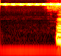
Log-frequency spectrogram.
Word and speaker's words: the: अब इसको कभी द बोला जाता है, कभी दी बोला जाता है, तो इनके जो प्रोनाउंसिएशन है उनको थोड़ा सा हम ध्यान रखेंगे। अगर इस द या दी के बाद में अगर वॉवल साउंड है तो हमें इसे दी बोलना है, और अगर कॉन्सोनेंट साउंड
